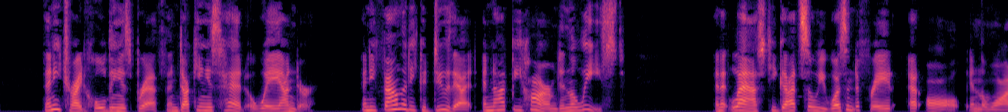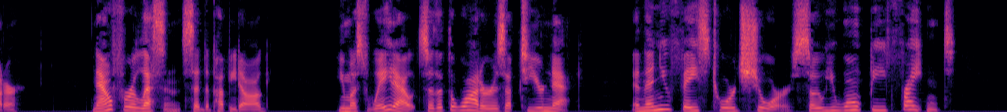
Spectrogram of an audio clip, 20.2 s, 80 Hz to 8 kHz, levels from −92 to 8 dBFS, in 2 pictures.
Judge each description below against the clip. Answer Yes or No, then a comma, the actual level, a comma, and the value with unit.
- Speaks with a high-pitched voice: Yes, high, 215 Hz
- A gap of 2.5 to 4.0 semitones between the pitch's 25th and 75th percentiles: No, average, 5.3 semitones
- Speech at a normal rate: No, fast, 215 wpm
